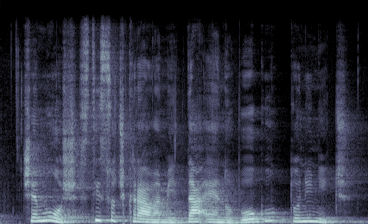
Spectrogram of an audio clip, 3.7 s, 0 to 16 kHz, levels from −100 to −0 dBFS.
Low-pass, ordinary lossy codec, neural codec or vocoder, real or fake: 14.4 kHz; none; none; real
